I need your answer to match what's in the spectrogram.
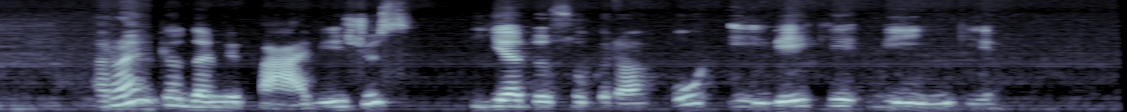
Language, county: Lithuanian, Tauragė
